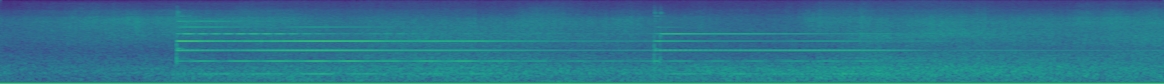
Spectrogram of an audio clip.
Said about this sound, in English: The bell is our invitation to let go of whatever we were doing before and just be here.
